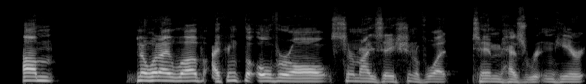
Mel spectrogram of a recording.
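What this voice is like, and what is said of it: Hoarse, worn-out voice. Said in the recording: “my voice is thrashed”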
